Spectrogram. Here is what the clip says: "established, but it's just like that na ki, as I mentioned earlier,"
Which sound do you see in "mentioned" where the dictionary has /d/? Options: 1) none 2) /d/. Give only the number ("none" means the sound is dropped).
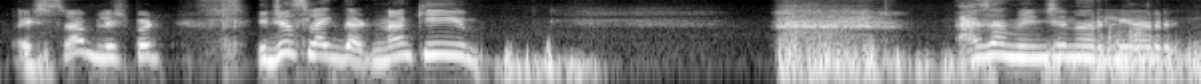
1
